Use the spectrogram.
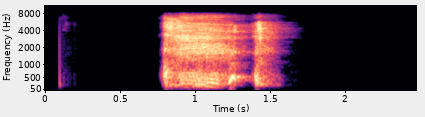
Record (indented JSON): {
  "cough_length": "2.5 s",
  "cough_amplitude": 32022,
  "cough_signal_mean_std_ratio": 0.41,
  "survey_phase": "beta (2021-08-13 to 2022-03-07)",
  "age": "18-44",
  "gender": "Female",
  "wearing_mask": "No",
  "symptom_cough_any": true,
  "symptom_runny_or_blocked_nose": true,
  "symptom_shortness_of_breath": true,
  "symptom_sore_throat": true,
  "symptom_abdominal_pain": true,
  "symptom_diarrhoea": true,
  "symptom_fatigue": true,
  "symptom_fever_high_temperature": true,
  "symptom_headache": true,
  "symptom_change_to_sense_of_smell_or_taste": true,
  "symptom_onset": "13 days",
  "smoker_status": "Never smoked",
  "respiratory_condition_asthma": true,
  "respiratory_condition_other": false,
  "recruitment_source": "Test and Trace",
  "submission_delay": "1 day",
  "covid_test_result": "Positive",
  "covid_test_method": "RT-qPCR",
  "covid_ct_value": 28.4,
  "covid_ct_gene": "ORF1ab gene"
}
